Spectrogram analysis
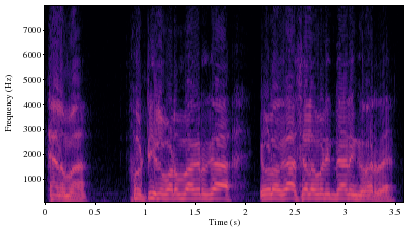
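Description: A man's voice: high voice, quick pace, fairly bright tone. An actor playing a gray-haired village man who grumbles and teases in a film scene. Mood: grumbling.

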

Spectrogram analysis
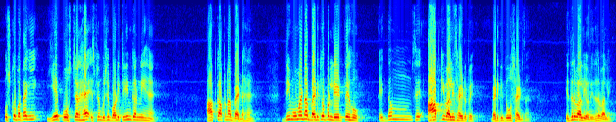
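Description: A man explains spiritual ideas in a casual, lively lecture to camera. His voice sits a little high and leaps around in pitch. He slips into short asides that play out inner voices. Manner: animated, acts out inner voices with sudden drops in pitch and loudness. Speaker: spiritual teacher.

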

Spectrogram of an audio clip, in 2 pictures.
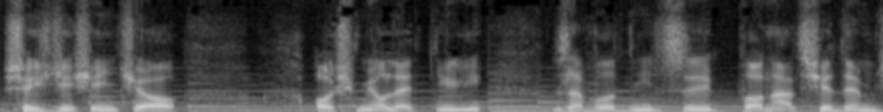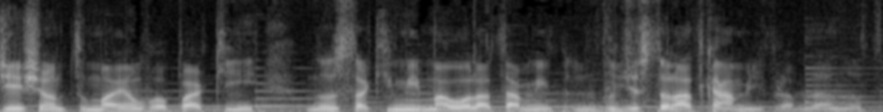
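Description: A man's voice: mid-range voice, fairly even intonation, normal speed. A man, speaking conversationally in an informal interview as a veteran athlete. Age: 60s. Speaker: veteran amateur kayaker. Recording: music behind the voice. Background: music.

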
